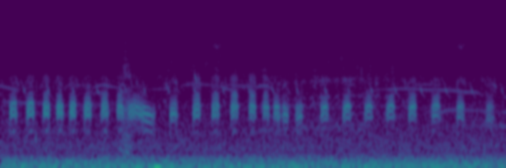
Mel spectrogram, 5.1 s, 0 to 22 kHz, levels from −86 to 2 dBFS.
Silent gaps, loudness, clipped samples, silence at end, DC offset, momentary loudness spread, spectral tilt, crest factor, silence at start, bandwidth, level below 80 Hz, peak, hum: none; -50 LUFS; under 0.1%; 0 s; under 0.1%; 3 LU; -7 dB/octave; 16 dB; 0 s; 7.6 kHz; -50 dBFS; -32 dBFS; none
